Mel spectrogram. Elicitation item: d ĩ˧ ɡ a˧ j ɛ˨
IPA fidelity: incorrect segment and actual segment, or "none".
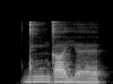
none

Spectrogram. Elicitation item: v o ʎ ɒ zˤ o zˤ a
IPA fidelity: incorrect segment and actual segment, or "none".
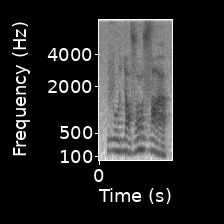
none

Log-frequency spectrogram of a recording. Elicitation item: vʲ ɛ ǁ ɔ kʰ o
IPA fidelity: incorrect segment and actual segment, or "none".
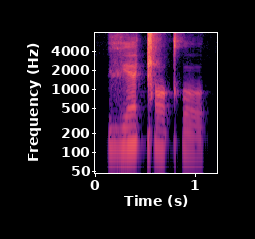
none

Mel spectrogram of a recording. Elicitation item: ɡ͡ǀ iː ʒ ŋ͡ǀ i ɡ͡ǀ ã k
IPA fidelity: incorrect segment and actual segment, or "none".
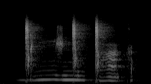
none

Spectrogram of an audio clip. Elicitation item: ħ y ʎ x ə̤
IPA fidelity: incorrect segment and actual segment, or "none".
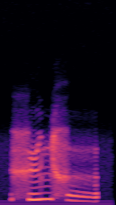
ħ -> x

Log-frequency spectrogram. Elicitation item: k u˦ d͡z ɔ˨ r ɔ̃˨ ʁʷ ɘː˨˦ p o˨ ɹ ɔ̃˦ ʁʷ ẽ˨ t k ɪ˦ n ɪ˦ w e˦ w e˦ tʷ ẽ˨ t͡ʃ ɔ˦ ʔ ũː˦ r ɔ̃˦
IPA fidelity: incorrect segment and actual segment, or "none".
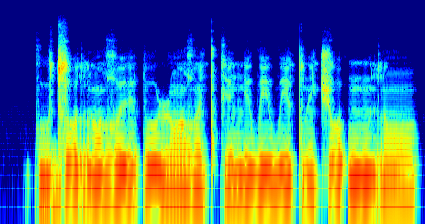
none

